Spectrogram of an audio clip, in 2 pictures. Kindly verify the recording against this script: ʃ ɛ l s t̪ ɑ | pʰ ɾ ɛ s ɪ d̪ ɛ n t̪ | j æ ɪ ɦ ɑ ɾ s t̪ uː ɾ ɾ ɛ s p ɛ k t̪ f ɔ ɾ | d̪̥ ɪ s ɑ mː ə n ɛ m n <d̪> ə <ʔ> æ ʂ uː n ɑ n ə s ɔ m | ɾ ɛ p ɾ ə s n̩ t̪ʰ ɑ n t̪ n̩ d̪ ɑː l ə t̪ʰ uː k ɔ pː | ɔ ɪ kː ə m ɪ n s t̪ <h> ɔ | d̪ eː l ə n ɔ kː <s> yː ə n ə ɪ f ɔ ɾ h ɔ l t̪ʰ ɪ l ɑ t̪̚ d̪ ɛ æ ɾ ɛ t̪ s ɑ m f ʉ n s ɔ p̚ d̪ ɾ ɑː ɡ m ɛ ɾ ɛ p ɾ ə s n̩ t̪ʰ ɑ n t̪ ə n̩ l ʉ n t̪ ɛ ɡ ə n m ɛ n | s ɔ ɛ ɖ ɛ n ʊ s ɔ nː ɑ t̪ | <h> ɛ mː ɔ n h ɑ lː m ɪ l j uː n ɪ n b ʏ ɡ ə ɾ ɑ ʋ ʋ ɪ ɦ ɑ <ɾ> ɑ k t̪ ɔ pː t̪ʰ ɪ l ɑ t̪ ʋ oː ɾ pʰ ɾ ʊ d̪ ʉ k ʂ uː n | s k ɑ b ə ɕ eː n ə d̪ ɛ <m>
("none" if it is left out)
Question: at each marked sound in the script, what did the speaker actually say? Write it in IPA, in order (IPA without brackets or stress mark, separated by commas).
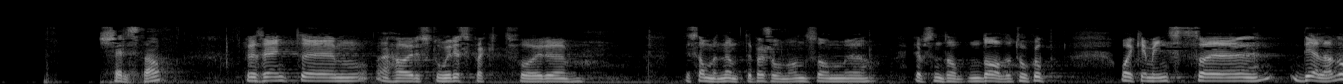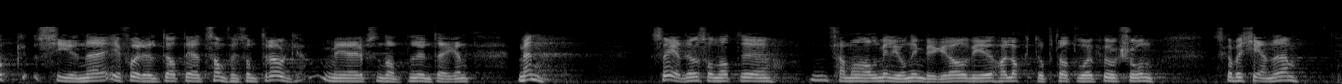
t̪, p, s, s, f, ɭ, m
